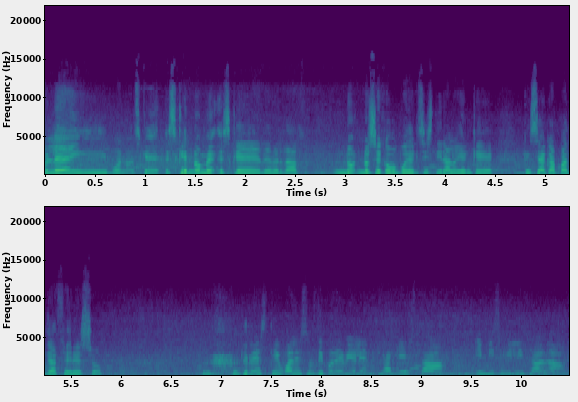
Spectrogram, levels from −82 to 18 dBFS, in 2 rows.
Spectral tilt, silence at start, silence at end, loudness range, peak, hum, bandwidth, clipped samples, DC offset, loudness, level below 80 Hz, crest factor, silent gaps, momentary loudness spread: -4 dB/octave; 0 s; 0 s; 9 LU; -8 dBFS; none; 14 kHz; under 0.1%; under 0.1%; -27 LUFS; -48 dBFS; 20 dB; none; 15 LU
